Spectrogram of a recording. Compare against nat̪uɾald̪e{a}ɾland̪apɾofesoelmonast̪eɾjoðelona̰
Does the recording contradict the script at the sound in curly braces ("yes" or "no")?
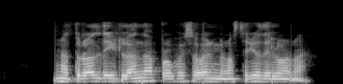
yes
